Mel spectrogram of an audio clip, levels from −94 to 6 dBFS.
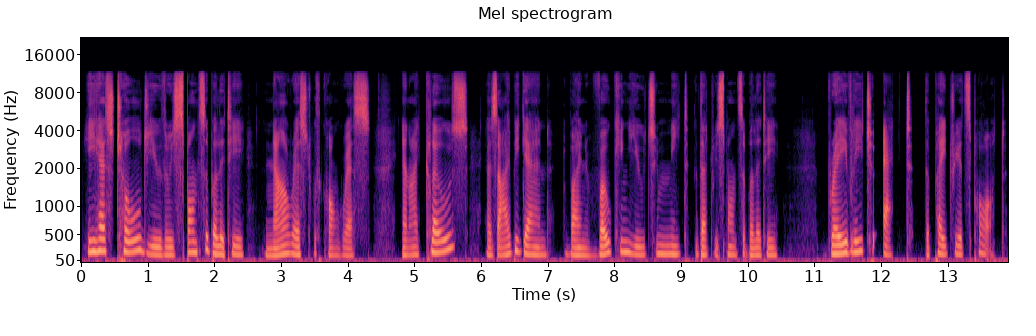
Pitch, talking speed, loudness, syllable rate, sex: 155 Hz, 125 wpm, -22 LUFS, 4.1 syllables/s, female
